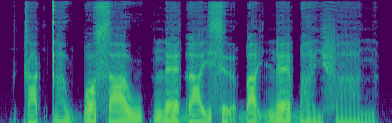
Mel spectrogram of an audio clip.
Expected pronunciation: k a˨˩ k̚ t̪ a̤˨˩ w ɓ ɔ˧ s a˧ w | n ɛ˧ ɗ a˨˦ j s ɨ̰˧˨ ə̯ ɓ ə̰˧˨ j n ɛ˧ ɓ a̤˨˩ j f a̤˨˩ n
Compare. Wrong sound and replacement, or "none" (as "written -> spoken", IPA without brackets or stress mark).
ə̰˧˨ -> a̰˧˨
